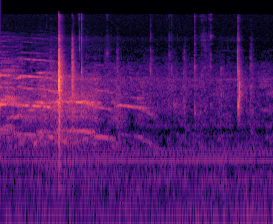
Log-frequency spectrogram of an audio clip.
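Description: A rooster crowing: one long call that tails off, falling in pitch and fading out about two and a half seconds in. A sharp click comes about a second in, and a fainter one near the end.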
